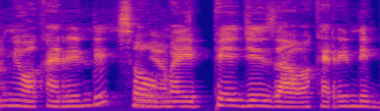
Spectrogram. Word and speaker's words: Wakarindi: Pronunciation Wakarindi. It's the same way you can say Wambui. Yes. It's just say Wambui. Wambui. So you say Wakarindi.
